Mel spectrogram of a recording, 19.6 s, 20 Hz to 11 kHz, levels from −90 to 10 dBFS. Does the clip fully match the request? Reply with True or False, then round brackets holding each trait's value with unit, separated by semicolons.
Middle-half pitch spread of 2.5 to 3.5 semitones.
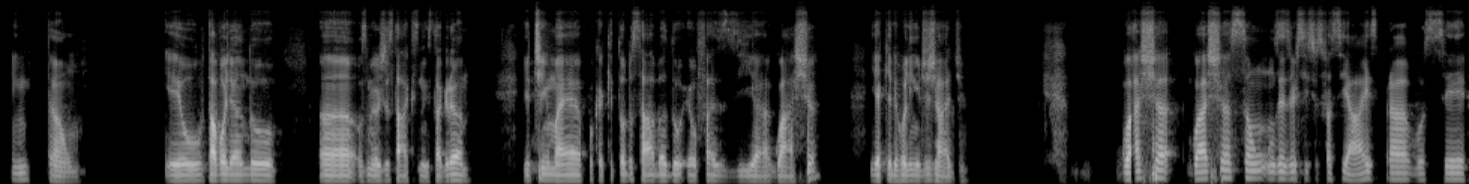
True (3.1 semitones)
